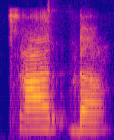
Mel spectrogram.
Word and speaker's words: सारडा: अब ये भी देखना पड़ेगा कि सारडा है कि सारदा है, सही इसका असली मूल उच्चारण क्या है, तुमको मालूम है क्या? यस सर ने मैम। आपसे कुछ पूछा है। सर पूछ रहे हैं कि आपका ये जो उपनाम है, सरनेम है, उसका सही उच्चारण क्या है? सारडा, सारडा। सारडा, अच्छा, ठीक है।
